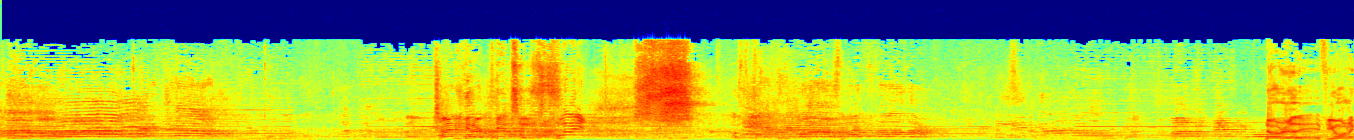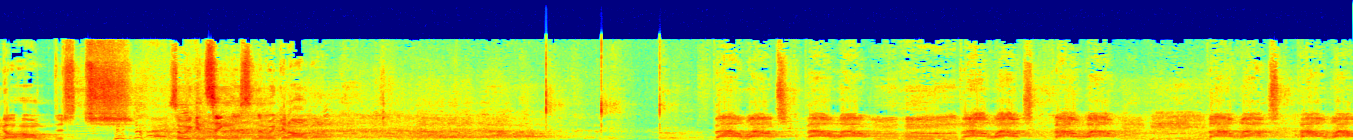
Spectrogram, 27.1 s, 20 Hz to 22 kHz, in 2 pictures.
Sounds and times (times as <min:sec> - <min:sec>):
Male speech, man speaking: 0:04.3 - 0:05.9, 0:07.4 - 0:09.3, 0:10.9 - 0:17.0.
